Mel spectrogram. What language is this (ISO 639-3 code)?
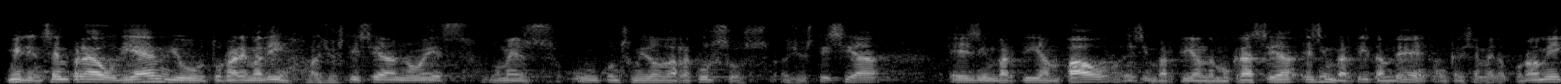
cat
